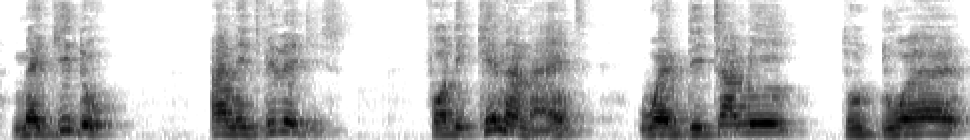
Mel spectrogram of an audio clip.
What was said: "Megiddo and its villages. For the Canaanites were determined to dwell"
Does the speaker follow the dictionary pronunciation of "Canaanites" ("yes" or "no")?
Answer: no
